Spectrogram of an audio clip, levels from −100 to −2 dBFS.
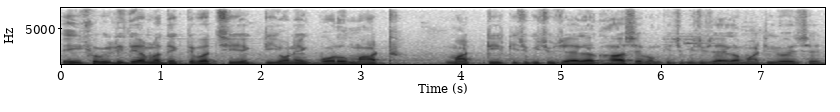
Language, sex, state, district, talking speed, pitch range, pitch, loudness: Bengali, male, West Bengal, Jhargram, 165 wpm, 100-110 Hz, 105 Hz, -18 LUFS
